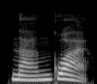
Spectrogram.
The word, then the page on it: 难怪: nán guài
